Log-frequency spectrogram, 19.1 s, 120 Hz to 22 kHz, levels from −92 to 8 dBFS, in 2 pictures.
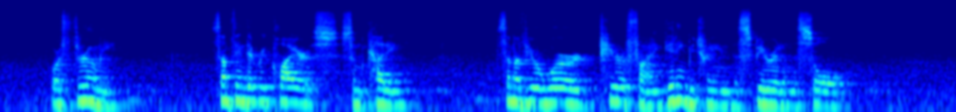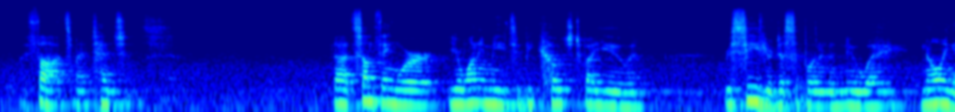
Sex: male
